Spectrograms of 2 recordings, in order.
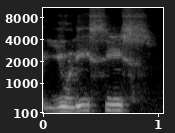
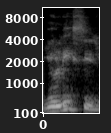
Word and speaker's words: Ulysses: So guys, this is Ulysses. How do you pronounce your name? Ulysses, right? Or yeah, Ulysses.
